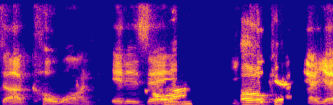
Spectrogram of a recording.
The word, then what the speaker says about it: Koan: way it's pronounced uh koan it is a okay yeah yeah yeah like a zen like a zen cone yeah yeah it has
